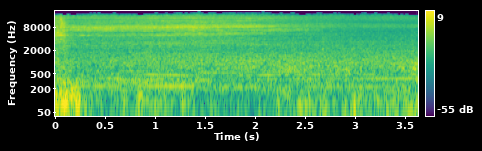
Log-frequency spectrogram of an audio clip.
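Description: machine, crane extending its boom

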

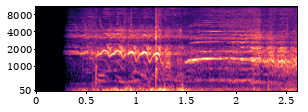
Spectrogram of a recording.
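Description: animal, horse neighing

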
